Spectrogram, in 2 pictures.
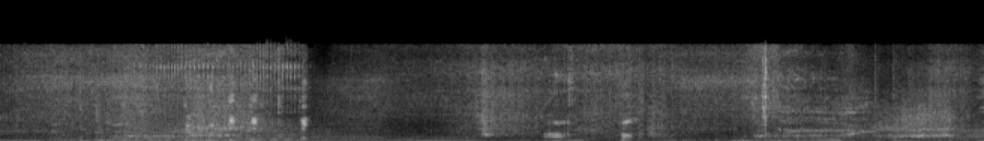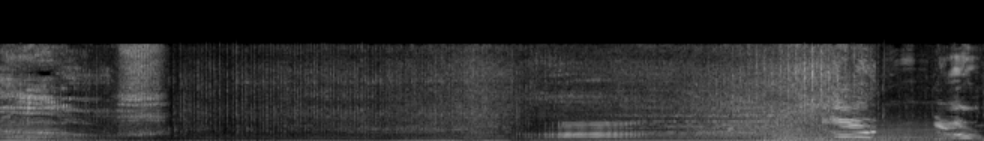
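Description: Cartoon small-car engine running and revving, its pitch rising and falling again several times as the car drives, with the odd brief tyre squeal.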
